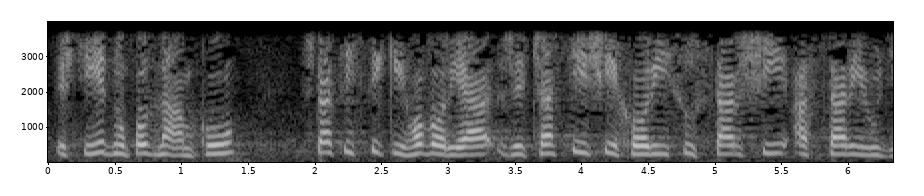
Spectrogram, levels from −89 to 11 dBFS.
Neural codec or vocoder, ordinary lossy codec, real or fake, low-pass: none; none; real; 3.6 kHz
